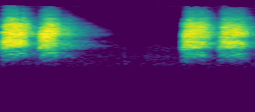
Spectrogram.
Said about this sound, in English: That's the sound of a Eurasian jaybird.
